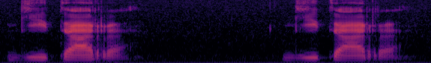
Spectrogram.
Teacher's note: So a U between a G and an I is silent.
